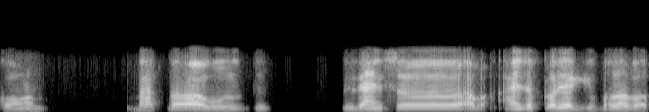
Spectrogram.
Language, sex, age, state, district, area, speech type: Odia, male, 60+, Odisha, Sundergarh, urban, conversation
